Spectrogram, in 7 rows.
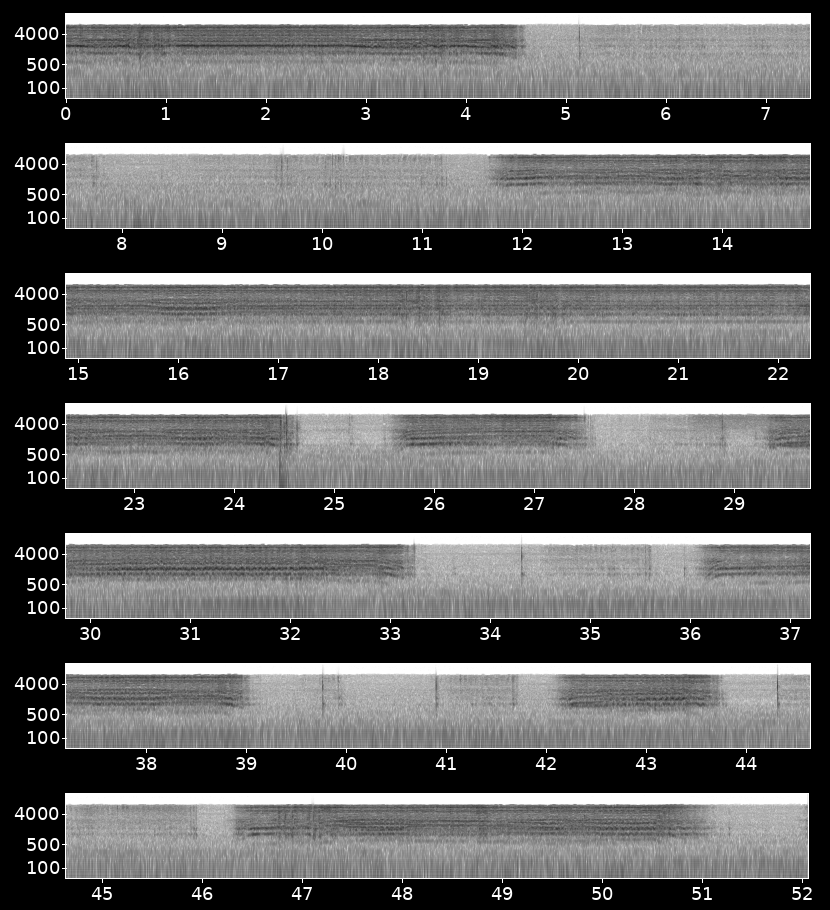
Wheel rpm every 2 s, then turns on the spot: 160, 160, 60, 10, 10, 20, 140, 160, 160, 160, 160, 160, 60, 110, 40, 160, 80, 10, 110, 80, 10, 90, 20, 110, 160, 60.
4-8 24-26 38-40 44-46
